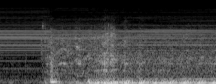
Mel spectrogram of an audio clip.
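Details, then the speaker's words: 1984 Ford F250, start after repairing and priming the water fuel separator. A short crank, then it fires within half a second and settles into an even, lumpy-steady idle; starts readily and runs healthy. "what do you know starts up pretty good"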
